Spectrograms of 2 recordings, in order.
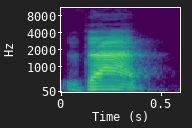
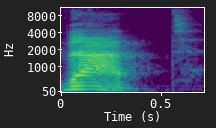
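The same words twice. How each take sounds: First: The first sound is a voiced th. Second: The same.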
